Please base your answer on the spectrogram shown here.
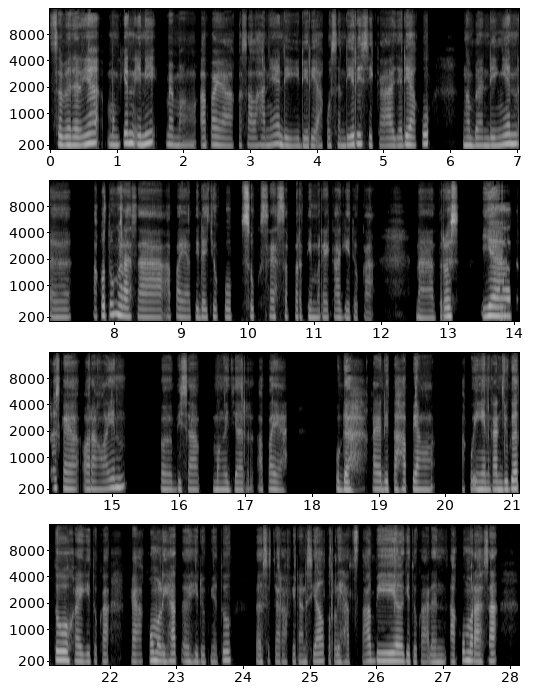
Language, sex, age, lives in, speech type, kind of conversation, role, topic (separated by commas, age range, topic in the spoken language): Indonesian, female, 30-34, Indonesia, conversation, advice, user, Mengapa saya terus membandingkan diri saya dengan orang lain?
